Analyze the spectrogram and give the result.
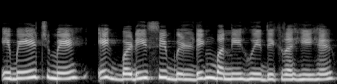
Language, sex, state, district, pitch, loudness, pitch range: Hindi, female, Uttar Pradesh, Muzaffarnagar, 270 Hz, -11 LUFS, 245-305 Hz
